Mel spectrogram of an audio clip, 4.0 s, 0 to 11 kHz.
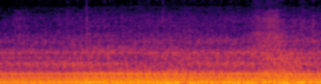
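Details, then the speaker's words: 2010 Crown Victoria drivetrain in a 1981 F150 body after power steering line replacement, idling while the wheel is turned: steady low groan and hum from the pump; air in the system suspected, owner fears pump damage from running low. "Maybe my pumps. Maybe I toasted the pump cuz I drove it while it was low, but hope not. It seems to be doing better now. I think we just had air in the system."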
